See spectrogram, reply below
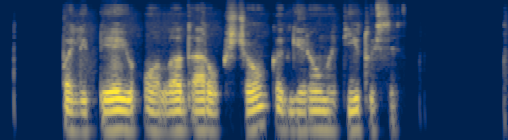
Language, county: Lithuanian, Klaipėda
